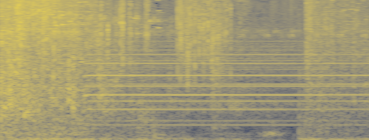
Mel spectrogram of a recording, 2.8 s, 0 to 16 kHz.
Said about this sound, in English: Nancy had been doing at least 60 miles an hour when her Oldsmobile careened off the road and smashed into the pole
